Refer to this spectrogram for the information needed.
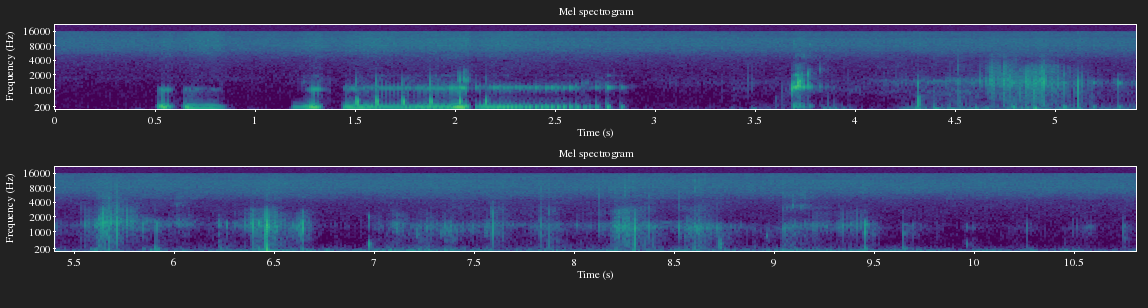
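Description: Gurgling, bubbling low rumbles in irregular bursts, then a longer rolling gurgle; stomach growling from hunger, a normal finding.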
